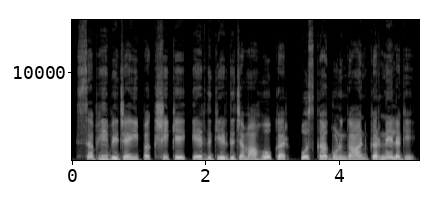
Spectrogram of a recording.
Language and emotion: Hindi, neutral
